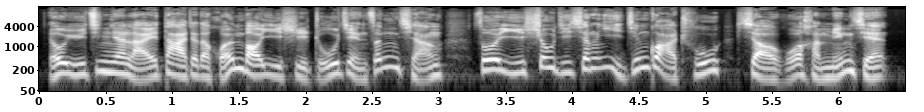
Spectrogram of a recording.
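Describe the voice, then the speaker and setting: A man narrating a scripted story with an expressive, lively delivery. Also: a little high, no echo, clean studio sound.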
